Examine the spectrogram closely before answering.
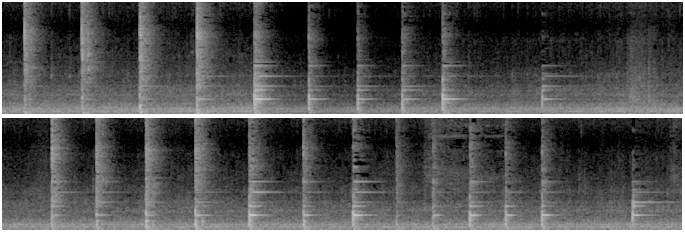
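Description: Hand hammer striking a hot rail spike on a steel anvil, each blow followed by a brief ring from the anvil, as the spike's end is folded and shaped into a hook. The blows come about three a second, pause for a couple of seconds near the middle, then resume in a second run.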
